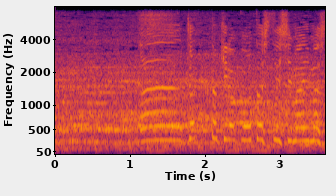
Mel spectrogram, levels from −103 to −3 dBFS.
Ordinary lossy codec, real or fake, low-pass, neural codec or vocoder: Opus, 64 kbps; real; 7.2 kHz; none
